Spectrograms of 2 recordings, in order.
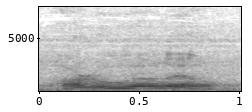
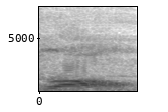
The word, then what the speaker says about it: Roll: R-O-L-L. R-O-L-L. Okay. And don't call it Roll. No, it's Rawl. Rawl, Indiana.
